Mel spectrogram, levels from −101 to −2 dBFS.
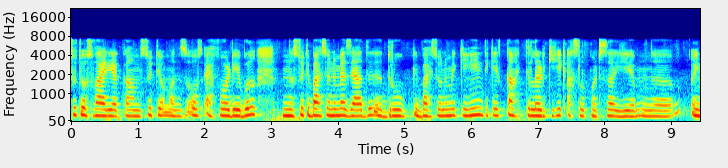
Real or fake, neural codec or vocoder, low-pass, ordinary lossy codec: real; none; 7.2 kHz; none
